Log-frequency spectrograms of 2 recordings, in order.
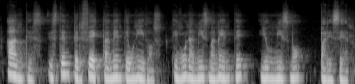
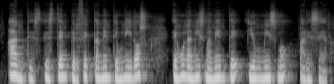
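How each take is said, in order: No difference in how they are said.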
